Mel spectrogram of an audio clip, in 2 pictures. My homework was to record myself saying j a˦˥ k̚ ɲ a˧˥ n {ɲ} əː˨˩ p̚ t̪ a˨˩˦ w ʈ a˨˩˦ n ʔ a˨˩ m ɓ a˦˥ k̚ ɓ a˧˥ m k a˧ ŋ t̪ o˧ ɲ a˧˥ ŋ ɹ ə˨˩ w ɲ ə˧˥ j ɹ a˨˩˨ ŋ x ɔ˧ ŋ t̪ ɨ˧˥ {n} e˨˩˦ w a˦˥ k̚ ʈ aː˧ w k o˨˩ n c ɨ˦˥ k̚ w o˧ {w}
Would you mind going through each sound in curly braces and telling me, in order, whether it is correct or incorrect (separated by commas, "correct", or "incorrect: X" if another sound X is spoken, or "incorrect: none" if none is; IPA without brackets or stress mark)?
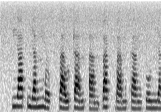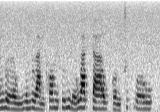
incorrect: m, incorrect: ŋ, correct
